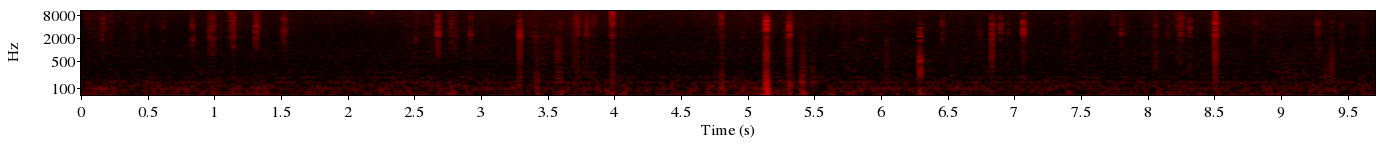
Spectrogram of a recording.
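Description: A palm-sized blue spiky rubber massage ball is scratched with long nails over its spikes. Quick, sharp, bright clicks and scrapes tick across the whole clip over a low, steady hum. Each click dies away at once.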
